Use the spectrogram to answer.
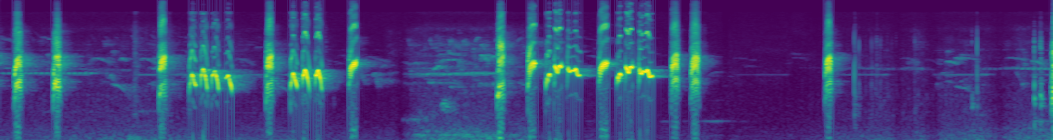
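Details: Agitated morning singing from a sooty-headed bulbul, intended to make other bulbuls excited: scattered sharp chips and dense bursts of rippling, bubbly notes, with a quiet gap in the middle.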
